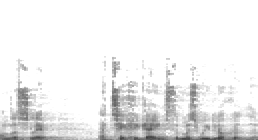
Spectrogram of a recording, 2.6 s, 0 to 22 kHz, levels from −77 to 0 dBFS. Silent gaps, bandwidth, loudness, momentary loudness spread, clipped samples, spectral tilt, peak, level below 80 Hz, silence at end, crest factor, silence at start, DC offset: none; 13 kHz; -28 LUFS; 7 LU; under 0.1%; -4.5 dB/octave; -10 dBFS; -66 dBFS; 0 s; 20 dB; 0 s; under 0.1%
